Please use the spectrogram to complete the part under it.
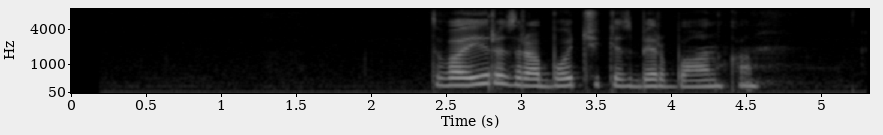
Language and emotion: Russian, neutral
